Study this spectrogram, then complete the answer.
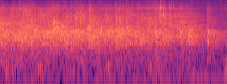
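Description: An audience claps at a talk on bringing critical thinking to schools. The applause is a loud, scattered patter that stays fairly even for a couple of seconds.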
